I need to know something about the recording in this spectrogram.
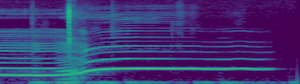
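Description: A woman humming a long held "mm" that slides up about an octave about half a second in and holds the higher note, a thoughtful "mm-hmm".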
